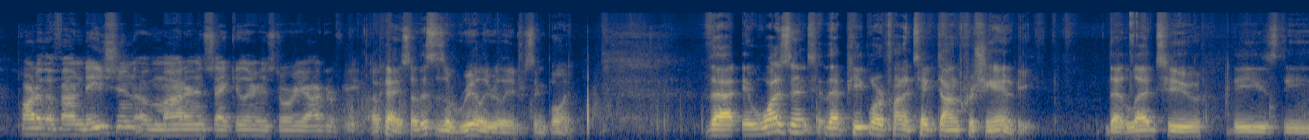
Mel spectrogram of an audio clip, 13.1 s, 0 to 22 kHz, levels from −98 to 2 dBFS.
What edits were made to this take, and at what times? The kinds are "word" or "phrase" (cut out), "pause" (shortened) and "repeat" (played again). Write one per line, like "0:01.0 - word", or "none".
none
